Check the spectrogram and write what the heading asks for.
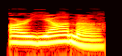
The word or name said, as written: Aryana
